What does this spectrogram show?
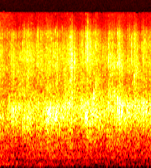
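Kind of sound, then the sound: crowd, audience clapping hands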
